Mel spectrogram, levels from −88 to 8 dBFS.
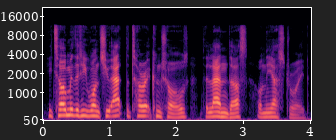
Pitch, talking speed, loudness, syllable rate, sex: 155 Hz, 255 wpm, -20 LUFS, 5.9 syllables/s, male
